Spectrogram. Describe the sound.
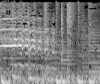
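Neighing of a Marajó horse: a single loud, quavering whinny whose pitch wavers up and down before breaking into rougher, lower bursts near the end, heard alone without talk.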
